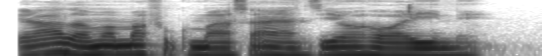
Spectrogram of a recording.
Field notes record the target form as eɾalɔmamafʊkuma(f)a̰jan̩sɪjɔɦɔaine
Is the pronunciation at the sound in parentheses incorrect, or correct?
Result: incorrect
